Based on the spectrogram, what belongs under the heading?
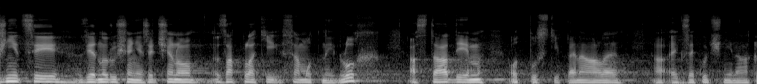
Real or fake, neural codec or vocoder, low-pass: real; none; 10.8 kHz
